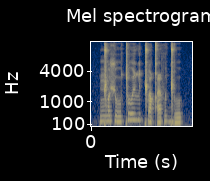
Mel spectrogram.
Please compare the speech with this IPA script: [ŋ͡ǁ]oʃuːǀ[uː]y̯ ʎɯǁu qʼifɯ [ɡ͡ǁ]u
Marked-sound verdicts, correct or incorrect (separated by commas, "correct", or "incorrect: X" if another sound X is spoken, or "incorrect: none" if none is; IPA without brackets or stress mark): correct, correct, correct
